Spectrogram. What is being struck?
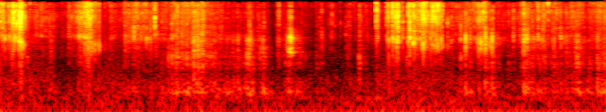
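Rolled soap curls.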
